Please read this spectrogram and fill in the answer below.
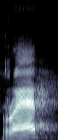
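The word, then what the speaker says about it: wrap: रैप, रैप में W silent है।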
